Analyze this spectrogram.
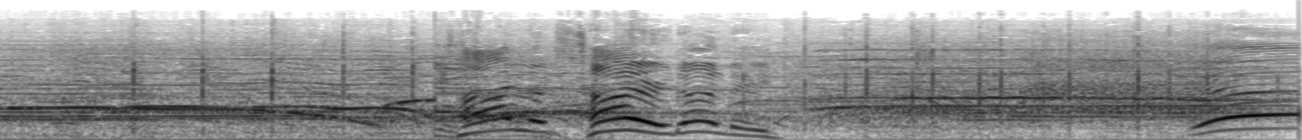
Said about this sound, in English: That's a good crowd screaming for him too, man.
